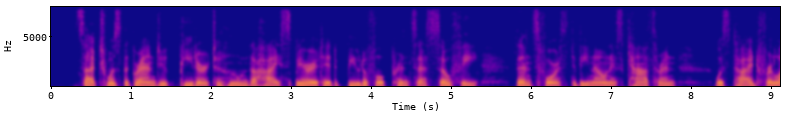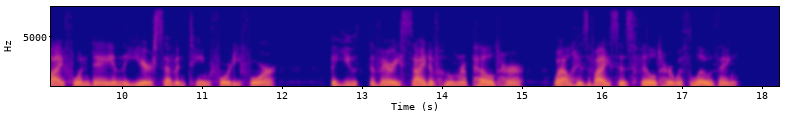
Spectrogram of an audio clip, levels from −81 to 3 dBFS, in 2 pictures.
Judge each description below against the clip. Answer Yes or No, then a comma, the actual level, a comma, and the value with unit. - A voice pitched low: No, medium, 175 Hz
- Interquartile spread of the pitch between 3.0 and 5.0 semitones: No, narrow, 2.6 semitones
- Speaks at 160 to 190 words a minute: No, average, 150 wpm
